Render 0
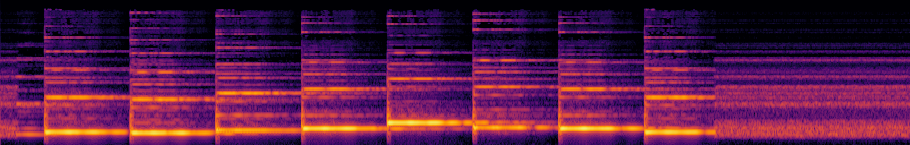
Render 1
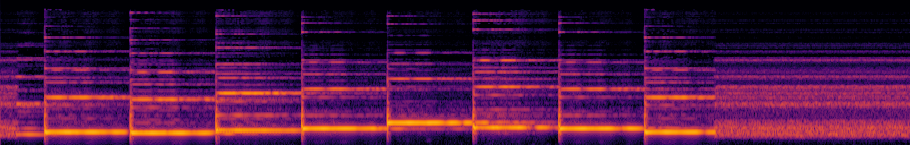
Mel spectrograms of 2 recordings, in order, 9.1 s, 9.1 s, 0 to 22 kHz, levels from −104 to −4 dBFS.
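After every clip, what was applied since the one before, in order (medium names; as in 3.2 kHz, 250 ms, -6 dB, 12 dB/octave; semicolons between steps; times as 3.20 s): compression 6:1, threshold -25 dBFS, peak gain reduction 12.5 dB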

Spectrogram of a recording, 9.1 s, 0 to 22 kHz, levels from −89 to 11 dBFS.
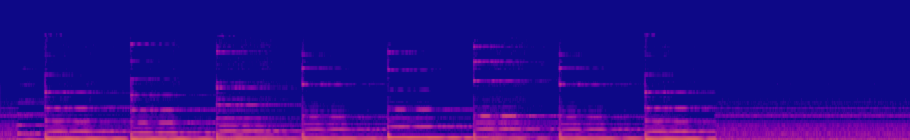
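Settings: graphic EQ with 31 bands 500 Hz -11 dB, 800 Hz +3 dB, 1.6 kHz -10 dB, 5 kHz +6 dB, 8 kHz +5 dB; trim -4.5 dB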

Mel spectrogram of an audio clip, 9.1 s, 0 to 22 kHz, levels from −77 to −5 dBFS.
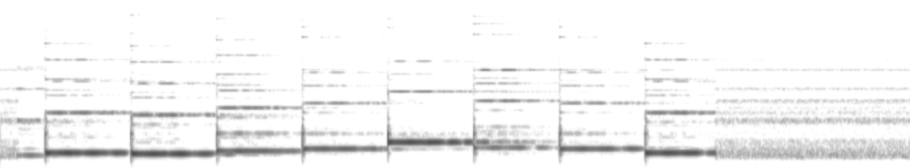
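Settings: feedback echo behind a high-pass 792 ms, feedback 67%, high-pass 2.8 kHz, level -21.5 dB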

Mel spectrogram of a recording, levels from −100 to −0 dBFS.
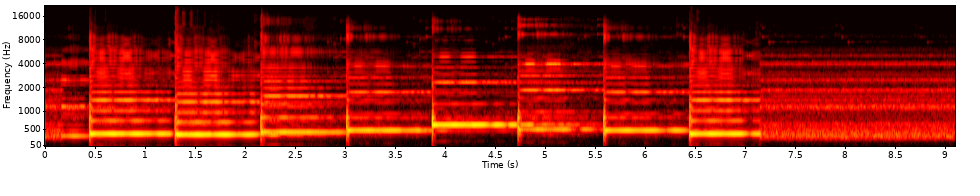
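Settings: loudspeaker Doppler distortion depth 0.15 ms; trim +1.5 dB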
